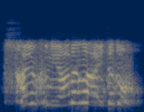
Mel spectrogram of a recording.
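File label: Japanese left wing mood low; War Thunder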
